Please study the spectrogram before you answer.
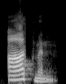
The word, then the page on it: atman: Indian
